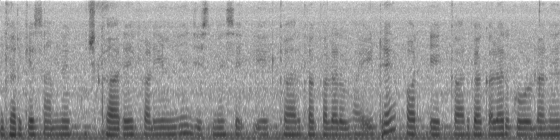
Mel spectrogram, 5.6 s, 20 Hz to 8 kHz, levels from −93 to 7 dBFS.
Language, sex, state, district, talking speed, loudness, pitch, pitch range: Hindi, male, Bihar, Gopalganj, 255 wpm, -22 LUFS, 140 Hz, 140-145 Hz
